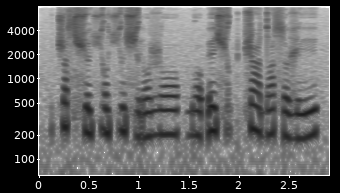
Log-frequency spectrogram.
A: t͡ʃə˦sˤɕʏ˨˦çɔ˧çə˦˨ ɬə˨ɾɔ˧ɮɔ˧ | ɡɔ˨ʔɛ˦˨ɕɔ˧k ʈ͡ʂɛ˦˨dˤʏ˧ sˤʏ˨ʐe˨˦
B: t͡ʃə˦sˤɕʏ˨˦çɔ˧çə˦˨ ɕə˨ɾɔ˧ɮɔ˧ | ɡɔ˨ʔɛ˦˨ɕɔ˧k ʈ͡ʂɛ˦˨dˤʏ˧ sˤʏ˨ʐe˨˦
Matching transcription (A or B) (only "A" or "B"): B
